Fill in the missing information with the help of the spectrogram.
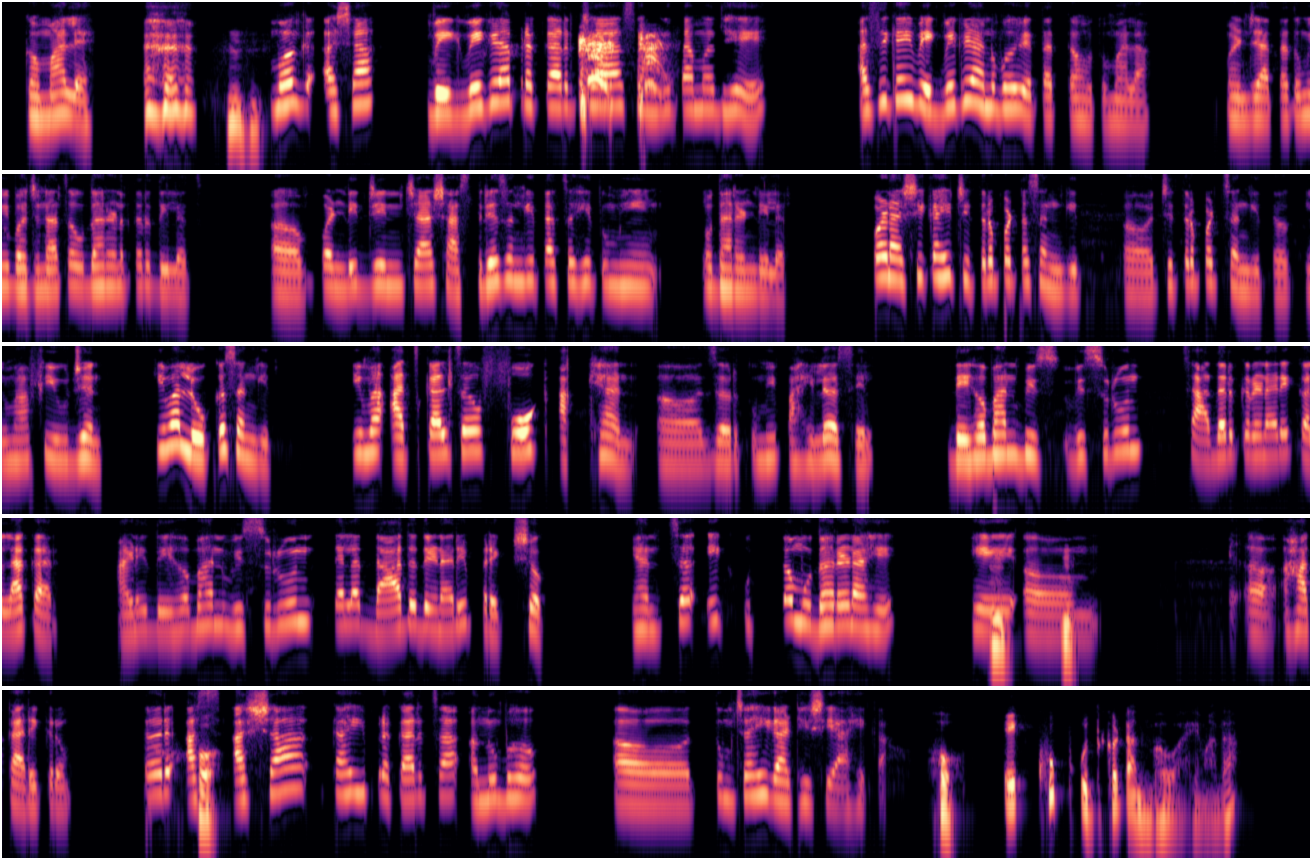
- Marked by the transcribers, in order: chuckle; cough; tapping; other background noise; in English: "फ्युजन"; in English: "फोक"
- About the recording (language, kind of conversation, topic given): Marathi, podcast, संगीताच्या लयींत हरवण्याचा तुमचा अनुभव कसा असतो?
